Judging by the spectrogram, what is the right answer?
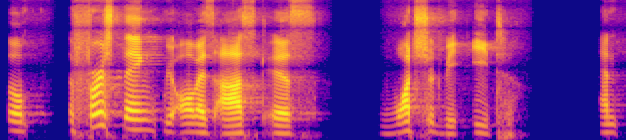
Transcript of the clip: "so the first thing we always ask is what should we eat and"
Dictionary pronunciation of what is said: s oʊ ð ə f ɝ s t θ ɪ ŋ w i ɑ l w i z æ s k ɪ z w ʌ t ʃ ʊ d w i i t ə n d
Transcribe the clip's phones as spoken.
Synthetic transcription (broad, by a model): s oʊ ð ə f ɝ s t θ ɪ ŋ w i ɑ l w i z æ s k ɪ z w ʌ t ʃ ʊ d w i i t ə n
